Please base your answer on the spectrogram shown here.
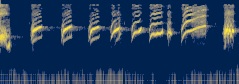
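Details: White-rumped shama decoy bird delivering a string of clear, upward-curving whistles repeated roughly every third of a second, ending with a rising drawn-out whistle and a harsh buzzy note.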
